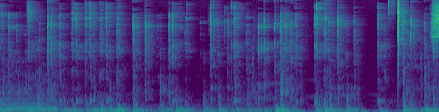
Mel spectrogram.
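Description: Typing on a computer keyboard: a quick, irregular run of keystrokes that thins out near the end.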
